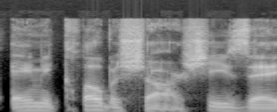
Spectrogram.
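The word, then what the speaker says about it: Klobuchar: clob Butcher they called her she it's it's pronounced Amy clob Bashar she's a u she is the most dangerous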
